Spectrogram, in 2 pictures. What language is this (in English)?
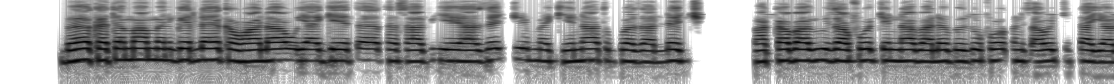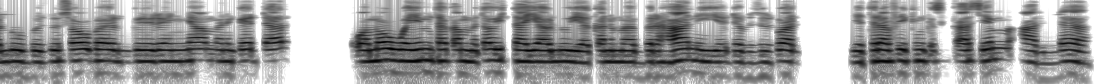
Amharic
